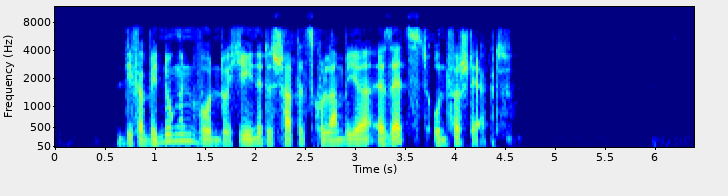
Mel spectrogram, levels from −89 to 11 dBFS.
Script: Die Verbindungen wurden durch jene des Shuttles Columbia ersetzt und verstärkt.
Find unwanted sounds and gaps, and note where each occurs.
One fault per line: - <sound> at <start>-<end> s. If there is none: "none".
none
